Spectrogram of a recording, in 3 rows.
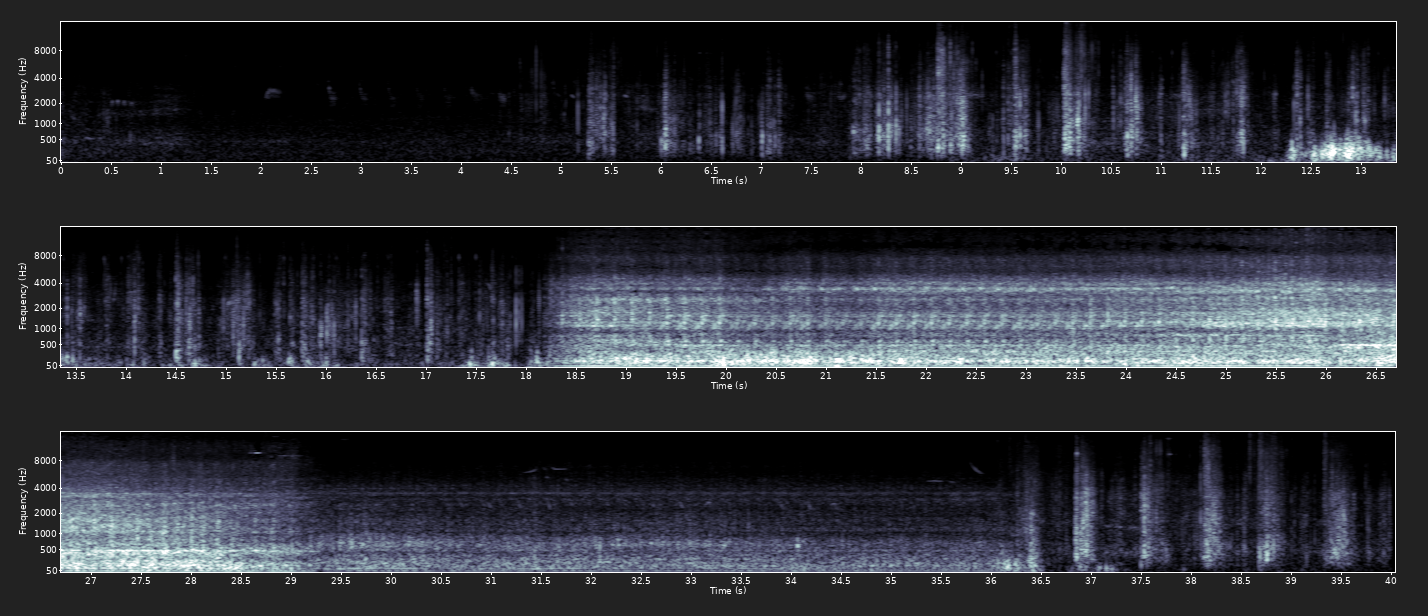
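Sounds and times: footsteps: 0:04.6 - 0:18.4, 0:36.2 - 0:40.0
car driving past: 0:18.2 - 0:36.1.

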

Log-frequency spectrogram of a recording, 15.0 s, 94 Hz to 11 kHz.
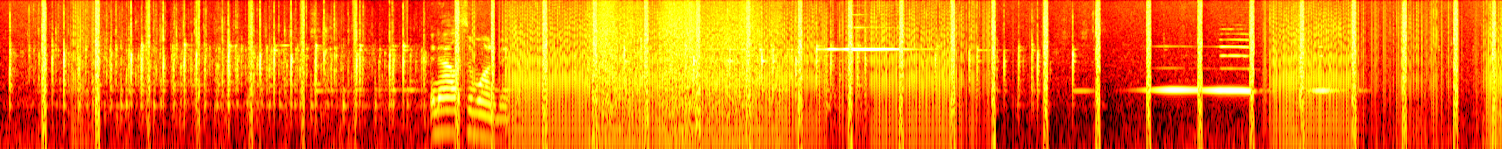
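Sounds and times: audience applause: 0:00.0 - 0:10.9
short steady tones: 0:07.8 - 0:10.0, 0:10.7 - 0:13.8.

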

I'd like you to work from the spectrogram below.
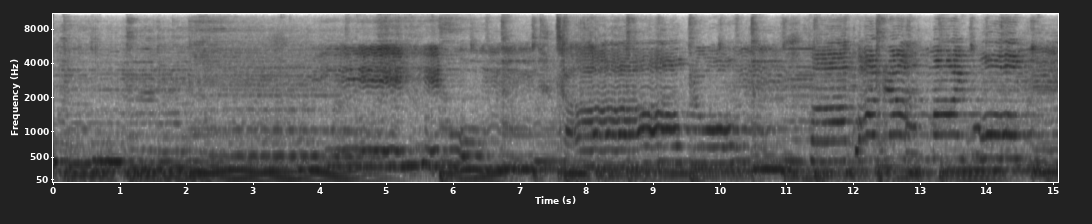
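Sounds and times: instrumental backing music: 0:00.0 - 0:15.0
girl singing into a microphone: 0:03.6 - 0:15.0.

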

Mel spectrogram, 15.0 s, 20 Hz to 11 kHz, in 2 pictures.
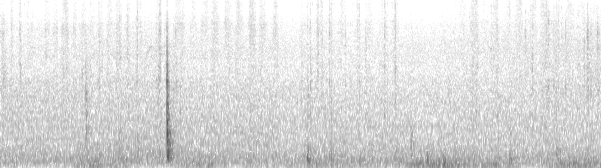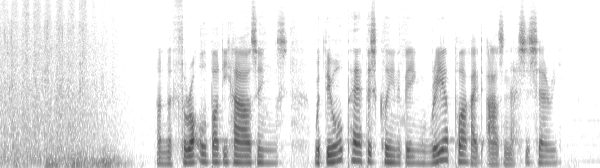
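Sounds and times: brush scrubbing wet plastic: 0:00.0 - 0:09.0, 0:09.9 - 0:12.8.

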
